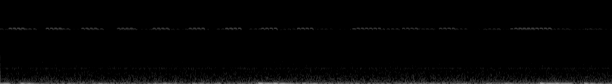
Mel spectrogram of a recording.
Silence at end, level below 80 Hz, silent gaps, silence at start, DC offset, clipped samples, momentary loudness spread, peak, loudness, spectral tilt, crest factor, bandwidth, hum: 0 s; -52 dBFS; none; 0 s; under 0.1%; under 0.1%; 5 LU; -26 dBFS; -53 LUFS; -4 dB/octave; 16 dB; 16 kHz; none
